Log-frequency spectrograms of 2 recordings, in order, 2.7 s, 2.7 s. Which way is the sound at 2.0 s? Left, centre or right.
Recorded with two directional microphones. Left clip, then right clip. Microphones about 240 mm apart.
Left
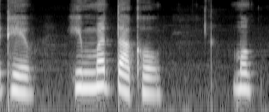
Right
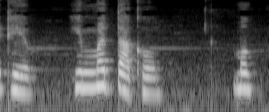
Left.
